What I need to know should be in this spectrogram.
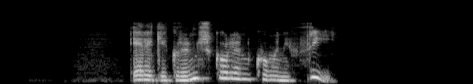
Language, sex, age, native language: Icelandic, female, 30-39, Icelandic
